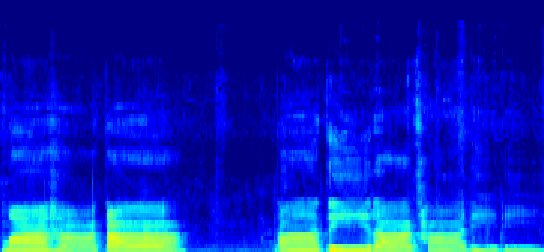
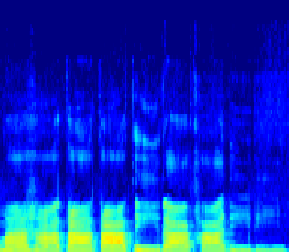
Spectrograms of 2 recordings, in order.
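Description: First: There is a short pause after the first phrase. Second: It is read straight through with no pause. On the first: Two separate phrases are read. The speaker calls it right. "มันอ่านตามคุณครูตามนี้นะ" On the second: It sounds like one run of repeated words. The speaker calls it wrong. "ถ้าเว้นวรรคไม่ถูกจะอ่านอย่างนี้"

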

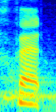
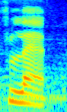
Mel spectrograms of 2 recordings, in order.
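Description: First: The L sound after the F is missing. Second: A clear L sound follows the F. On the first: The speaker calls it wrong. "สำเนียงไทยไปเลย ... flat ตัว L ขาดไป" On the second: The speaker calls it right. "ลองมาเพิ่มตัว L กันดูนะคะตรง flat"

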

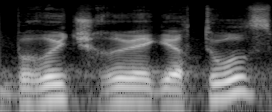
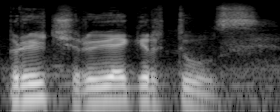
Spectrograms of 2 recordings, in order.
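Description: First: The name is said with French pronunciation. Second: The name is said with German pronunciation.

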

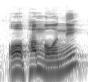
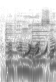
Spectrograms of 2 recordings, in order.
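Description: First: It is said in a stagey, theatrical style. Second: It is said in a casual, natural style.

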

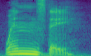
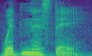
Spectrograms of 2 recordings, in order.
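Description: First: It is said in its normal spoken form. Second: Every written letter is sounded out. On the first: This is how the word is actually pronounced. "We say Wednesday" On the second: This helps remember how the word is written. "but we write Wednesday"

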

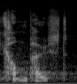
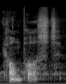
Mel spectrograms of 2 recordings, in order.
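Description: First: It is said with an American pronunciation. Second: It is said with a non-American pronunciation.

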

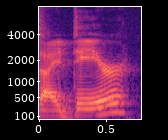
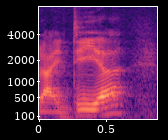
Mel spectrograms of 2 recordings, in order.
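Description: First: The word ends with an added R sound. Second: The word ends in a vowel with no R.

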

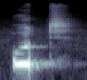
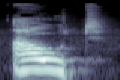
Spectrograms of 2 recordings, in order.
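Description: First: The vowels merge into a single syllable. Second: The two vowels are split into two syllables. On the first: The speaker calls it right. "qui se dit août" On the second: The speaker calls it wrong. "au lieu de dire out"

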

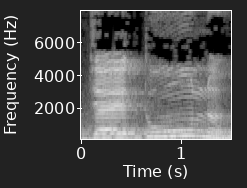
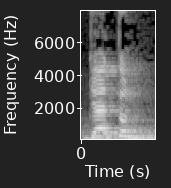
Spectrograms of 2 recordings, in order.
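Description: First: The last syllable has a long, stressed u vowel. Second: The last syllable has a short u vowel. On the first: The speaker calls it right. "बड़ा ऊ है तो कहेंगे कैसे" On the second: The speaker calls it wrong. "छोटा ओ होता तो कहते हम जैतून"

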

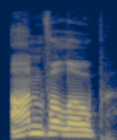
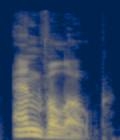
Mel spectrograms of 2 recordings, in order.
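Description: First: The word begins with 'on'. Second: The word begins with 'en'. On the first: The speaker calls it wrong. "are pseudo-French" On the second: The speaker calls it right. "should be pronounced envoy and envelope"

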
